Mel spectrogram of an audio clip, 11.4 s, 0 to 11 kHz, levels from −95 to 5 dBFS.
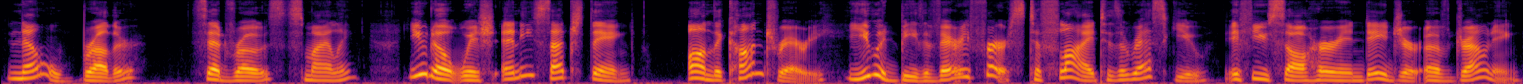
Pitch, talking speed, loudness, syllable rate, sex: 200 Hz, 175 wpm, -19 LUFS, 4.1 syllables/s, female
